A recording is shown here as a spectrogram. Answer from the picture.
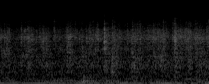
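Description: Shaving brush working shaving cream into a lather: a faint, steady wet crackle with a few small ticks.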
